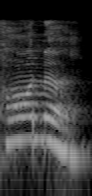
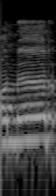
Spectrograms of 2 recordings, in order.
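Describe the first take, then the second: First: The word begins with an h sound. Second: The word begins directly with a vowel sound. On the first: The speaker calls it wrong. "I don't say ஹானர்" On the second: The speaker calls it right. "Silent ஹெச்"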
